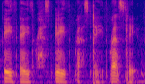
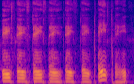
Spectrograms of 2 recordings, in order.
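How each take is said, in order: First: "eighth, eighth", then alternate soft "rest" with "eighth"; syncopated rhythm with rests. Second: Every "eighth" equally spaced, no rests; straight eighth notes. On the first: Teacher spelling out the syncopated rhythm, pulsed chant with soft rests. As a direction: chant "eighth", dropping "rest" softer in between. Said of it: "You've got". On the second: Teacher recalling the plain rhythm, even chant. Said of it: "So now, instead of". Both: Shown as a demonstration.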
